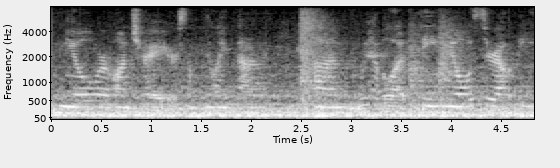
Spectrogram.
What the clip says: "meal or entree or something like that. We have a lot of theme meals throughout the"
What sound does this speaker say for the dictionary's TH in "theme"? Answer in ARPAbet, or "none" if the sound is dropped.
F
